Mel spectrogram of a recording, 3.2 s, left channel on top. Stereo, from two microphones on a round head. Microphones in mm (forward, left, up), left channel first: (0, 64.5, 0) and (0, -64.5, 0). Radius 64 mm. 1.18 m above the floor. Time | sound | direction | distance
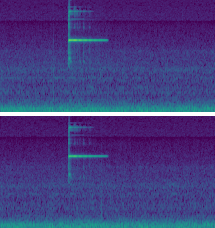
1.0 | a bicycle bell | 35° left (ahead or behind) | ?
